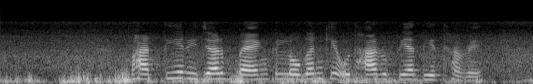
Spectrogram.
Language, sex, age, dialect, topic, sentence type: Bhojpuri, female, 60-100, Northern, banking, statement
